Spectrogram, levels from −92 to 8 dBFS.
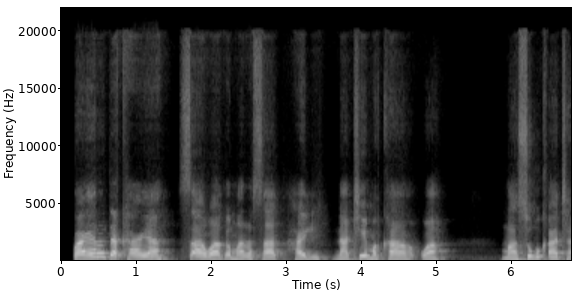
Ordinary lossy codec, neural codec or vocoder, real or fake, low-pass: none; autoencoder, 48 kHz, 32 numbers a frame, DAC-VAE, trained on Japanese speech; fake; none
